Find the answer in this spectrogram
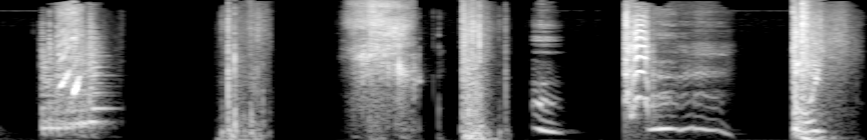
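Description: Cartoon larva character making short grunts and effort noises, with several soft thumps and plops between them as it moves onto the box.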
